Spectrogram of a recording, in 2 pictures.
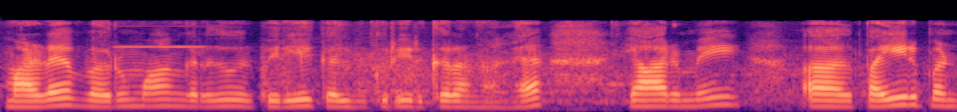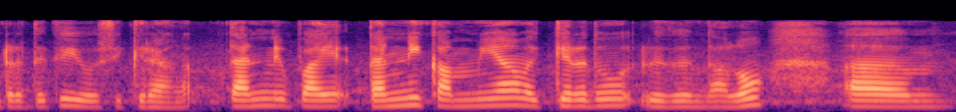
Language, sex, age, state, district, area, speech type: Tamil, female, 18-30, Tamil Nadu, Thanjavur, urban, spontaneous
